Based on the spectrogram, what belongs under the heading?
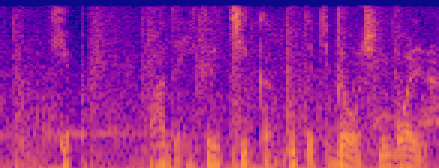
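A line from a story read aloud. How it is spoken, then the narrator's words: Whispered. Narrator (Russian): прошептал я в паузе между выстрелами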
